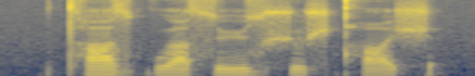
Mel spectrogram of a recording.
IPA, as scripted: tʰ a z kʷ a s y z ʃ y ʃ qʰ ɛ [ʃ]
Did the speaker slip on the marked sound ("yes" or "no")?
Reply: no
